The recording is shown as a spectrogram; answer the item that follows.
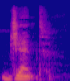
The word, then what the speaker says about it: djent: D-J-E-N-T. – Yes. – And it's pronounced what? – Gent. The D is silent.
